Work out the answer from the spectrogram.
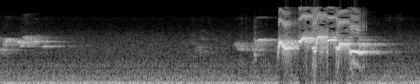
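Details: A caged red-whiskered bulbul in fighting form gives a soft whistle, a pause, then a loud, dense burst of bright warbling notes lasting under a second, with a low electrical hum throughout.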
